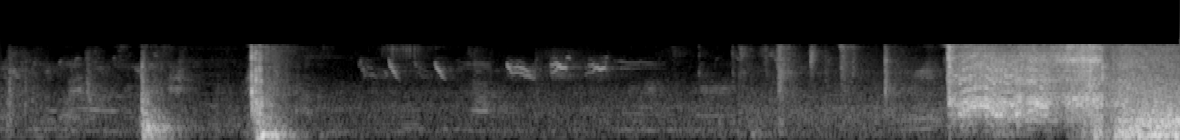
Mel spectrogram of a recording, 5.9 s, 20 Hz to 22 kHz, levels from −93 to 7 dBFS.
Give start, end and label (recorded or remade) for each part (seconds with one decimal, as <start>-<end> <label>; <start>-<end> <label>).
0.0-0.8 recorded; 0.8-1.5 remade; 1.5-5.9 recorded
